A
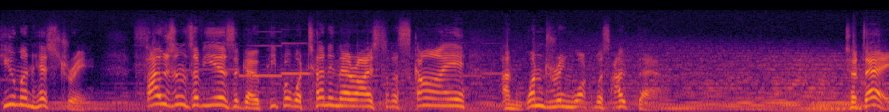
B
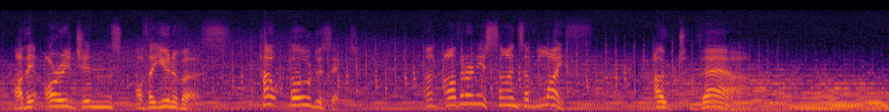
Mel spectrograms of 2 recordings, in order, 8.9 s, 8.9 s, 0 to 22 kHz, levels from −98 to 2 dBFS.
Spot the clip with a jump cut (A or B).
B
